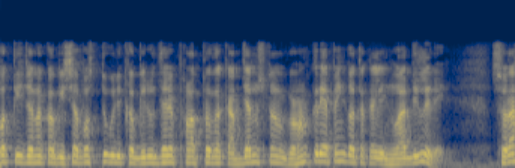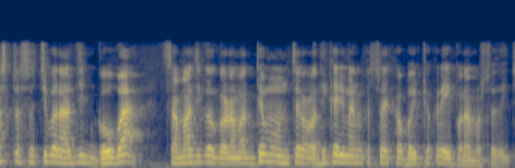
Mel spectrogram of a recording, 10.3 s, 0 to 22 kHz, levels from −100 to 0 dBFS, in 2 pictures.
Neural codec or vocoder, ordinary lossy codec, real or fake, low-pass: codec, 16 kHz, 4 kbps, FunCodec, trained on Chinese and English, 50 frames a second; none; fake; none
